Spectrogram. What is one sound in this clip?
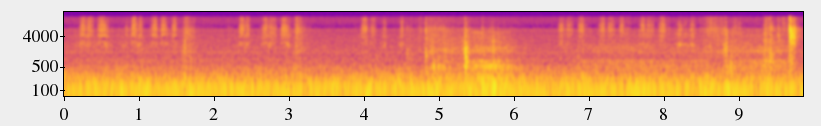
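A marker squeaks faintly while writing on paper.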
